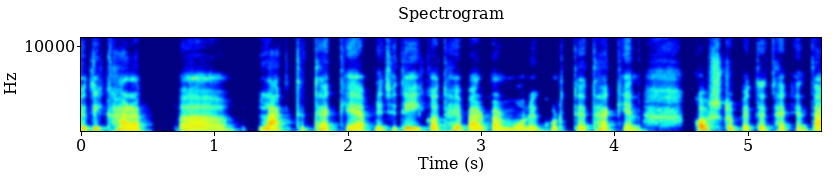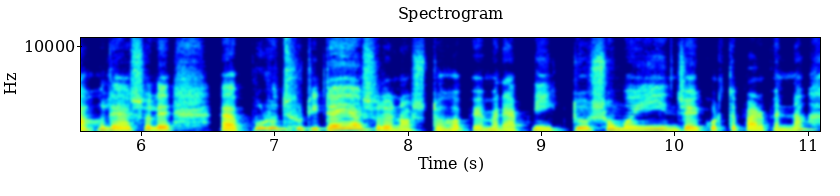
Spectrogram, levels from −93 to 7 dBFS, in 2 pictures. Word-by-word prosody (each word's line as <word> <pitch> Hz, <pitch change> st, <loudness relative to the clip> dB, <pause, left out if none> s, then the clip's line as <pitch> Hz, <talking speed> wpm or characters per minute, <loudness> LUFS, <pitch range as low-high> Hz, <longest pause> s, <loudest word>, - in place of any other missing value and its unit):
যদি 205 Hz, +1 st, +1 dB
খারাপ 185 Hz, -2 st, +4 dB, 0.4 s
আ -, -, +4 dB, 0.6 s
লাগতে 195 Hz, +2 st, +1 dB
থাকে, 195 Hz, -1 st, -1 dB
আপনি 180 Hz, -, -6 dB
যদি -, -, -2 dB
এই -, -, -6 dB
কথাই 195 Hz, +2 st, +1 dB
বারবার 185 Hz, 0 st, +2 dB
মনে 195 Hz, -1 st, 0 dB
করতে 180 Hz, -, -5 dB
থাকেন, 170 Hz, -4 st, -2 dB, 0.5 s
কষ্ট 220 Hz, 0 st, +5 dB
পেতে 185 Hz, -, -2 dB
থাকেন 180 Hz, -, -4 dB
তাহলে 205 Hz, +2 st, +3 dB
আসলে 200 Hz, -1 st, +2 dB, 0.5 s
আ -, -, +8 dB, 0.2 s
পুরো 235 Hz, 0 st, +4 dB
ছুটিটাই 225 Hz, 0 st, +3 dB
আসলে 210 Hz, -3 st, 0 dB
নষ্ট 185 Hz, -, -8 dB
হবে। 170 Hz, -, -3 dB
মানে 175 Hz, -, -2 dB
আপনি 175 Hz, +4 st, -4 dB
একটু 190 Hz, +1 st, -4 dB, 0.2 s
সময়ই 205 Hz, -1 st, +2 dB
এনজয় 190 Hz, -1 st, 0 dB
করতে 195 Hz, +1 st, -4 dB
পারবেন 180 Hz, -2 st, 0 dB
না। 225 Hz, -, +2 dB
195 Hz, 175 wpm, -26 LUFS, 185-215 Hz, 0.6 s, আ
